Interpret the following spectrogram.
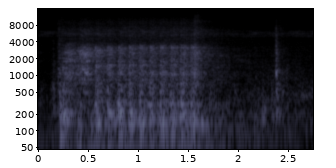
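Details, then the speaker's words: Nissan 280ZX (S130), untested engine, clutch down, starting fluid sprayed: starter cranks, engine catches and revs roughly about a second then fades; oil unchecked, fuel source unknown. Engine fires briefly then dies on starting fluid. "I haven't checked the oil I haven't checked anything but it lights off it fires"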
